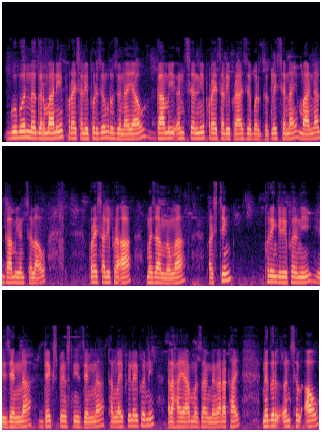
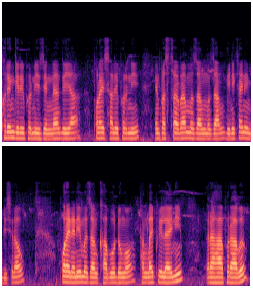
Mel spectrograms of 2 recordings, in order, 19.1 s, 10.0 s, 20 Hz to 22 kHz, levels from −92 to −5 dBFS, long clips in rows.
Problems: low volume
